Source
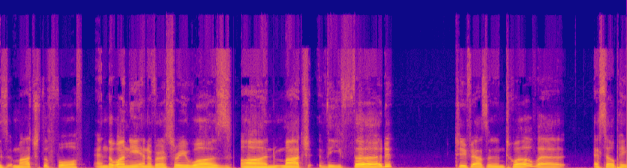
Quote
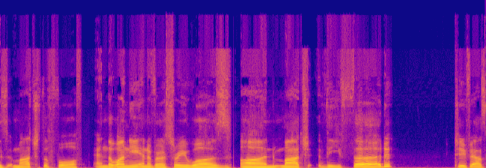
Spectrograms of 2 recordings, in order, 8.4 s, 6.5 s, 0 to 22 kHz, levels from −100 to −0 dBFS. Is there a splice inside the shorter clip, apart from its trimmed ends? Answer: no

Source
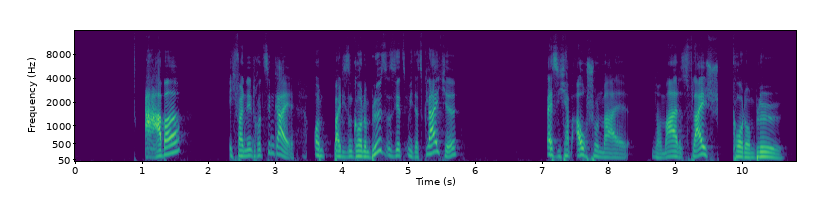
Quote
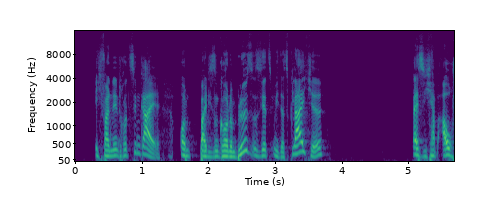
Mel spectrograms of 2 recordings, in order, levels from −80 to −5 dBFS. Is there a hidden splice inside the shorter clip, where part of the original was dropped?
no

